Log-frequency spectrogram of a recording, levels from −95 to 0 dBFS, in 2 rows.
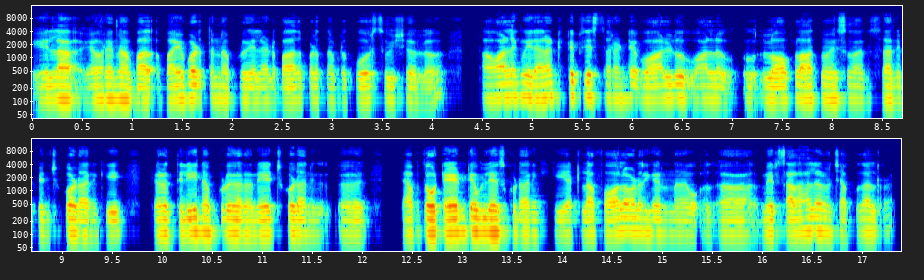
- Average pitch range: No, narrow, 1.3 semitones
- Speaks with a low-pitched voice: Yes, low, 115 Hz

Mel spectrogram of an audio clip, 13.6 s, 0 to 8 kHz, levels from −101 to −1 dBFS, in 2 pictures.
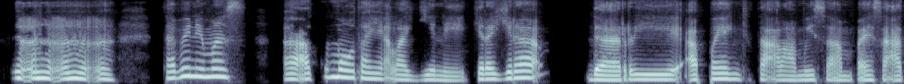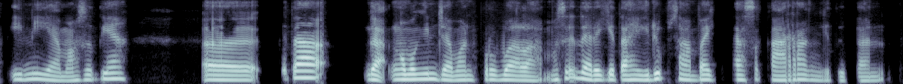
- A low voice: No, medium, 175 Hz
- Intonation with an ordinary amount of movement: Yes, average, 3.3 semitones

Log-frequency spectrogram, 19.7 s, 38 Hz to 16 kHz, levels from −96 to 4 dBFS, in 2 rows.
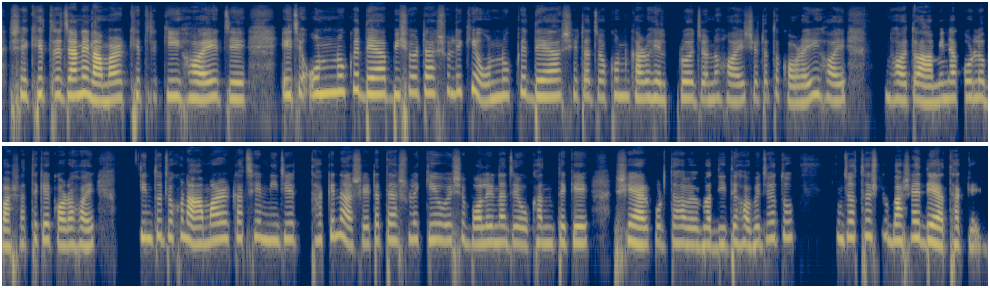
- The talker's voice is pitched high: Yes, very high, 265 Hz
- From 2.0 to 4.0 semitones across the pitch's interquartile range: Yes, average, 3.4 semitones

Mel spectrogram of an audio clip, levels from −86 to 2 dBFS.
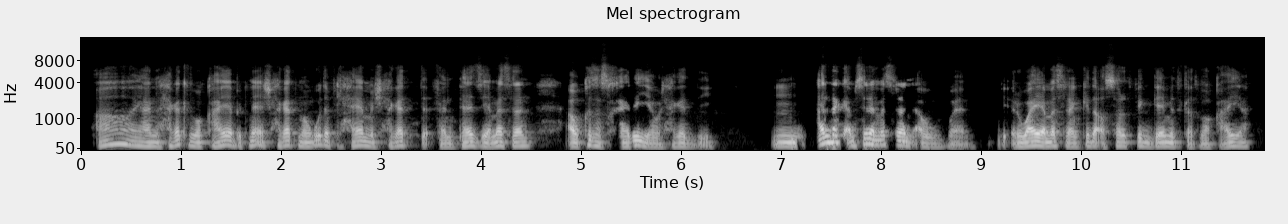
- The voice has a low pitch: Yes, very low, 90 Hz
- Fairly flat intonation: No, average, 3.5 semitones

